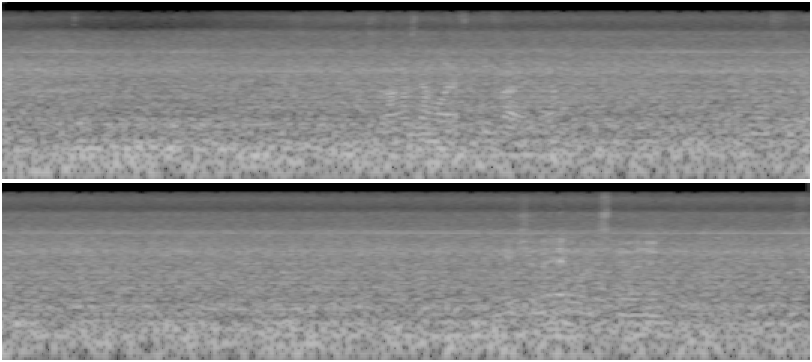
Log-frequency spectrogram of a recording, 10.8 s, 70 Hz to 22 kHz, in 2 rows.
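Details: Airbus A320neo engine dry motoring on the starter during an MCDU operational check after starter valve replacement. Steady, even rushing roar with no grinding or rubbing. Normal, healthy dry motoring.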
